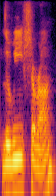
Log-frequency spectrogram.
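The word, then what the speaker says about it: Louis Chiron: this um Louise Sharon I'm gonna assume that it's it's pronounced a little bit different than Lewis Chiron yeah you said it a little French so I Luis Sharon yeah yeah yeah yeah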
